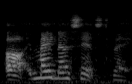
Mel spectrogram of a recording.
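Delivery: usual speaking voice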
